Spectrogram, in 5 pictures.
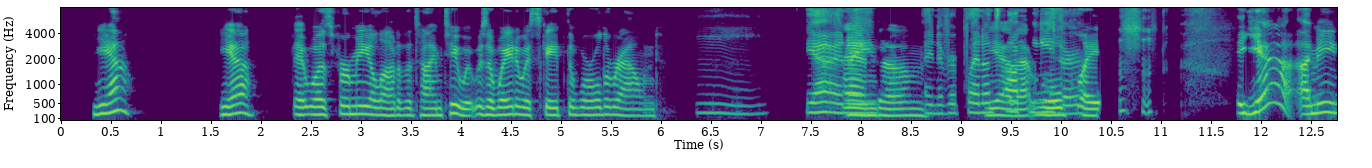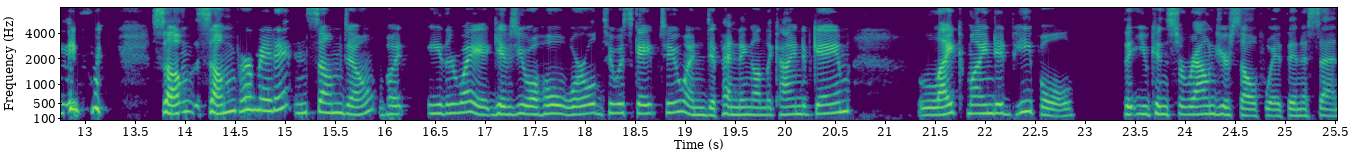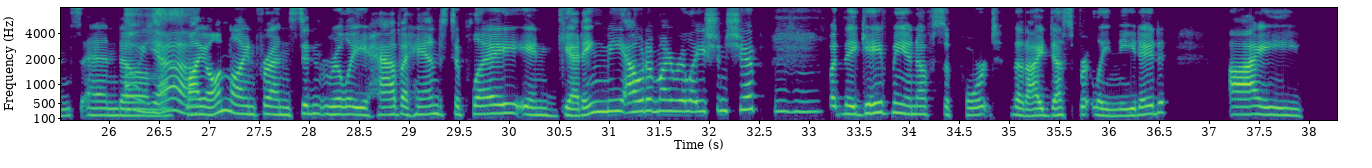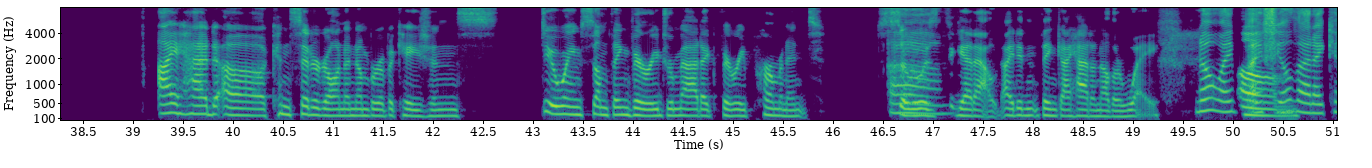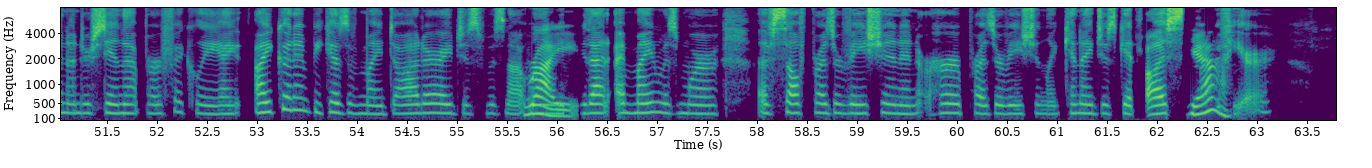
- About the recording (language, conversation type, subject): English, unstructured, What hobby should I pick up to cope with a difficult time?
- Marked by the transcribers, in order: tapping; other background noise; chuckle; laughing while speaking: "I mean"; stressed: "us"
